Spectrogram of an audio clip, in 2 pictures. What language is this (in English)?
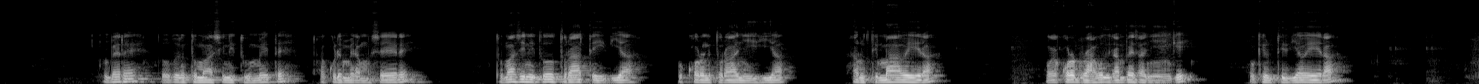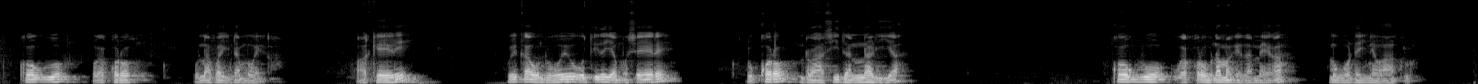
Kikuyu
